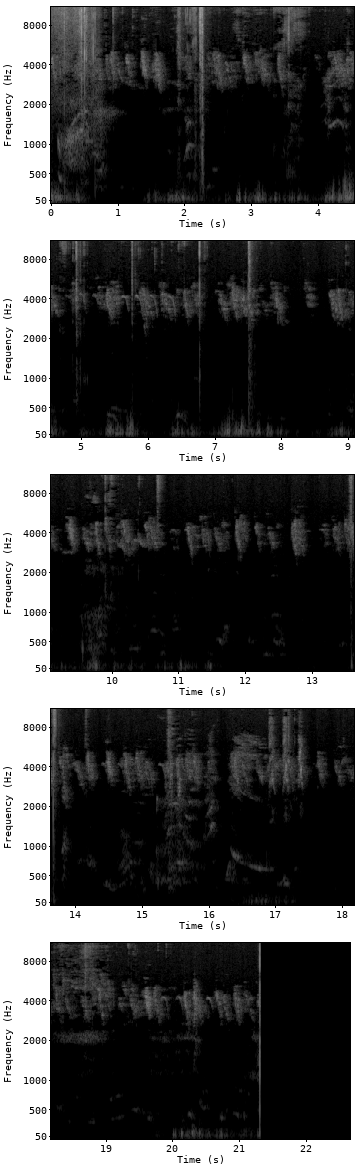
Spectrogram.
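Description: Outdoor garden ambience: birds chirping, with many short high chirps all through, under low thumps and rumbles of the handheld camera being moved. The sound cuts off suddenly near the end.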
